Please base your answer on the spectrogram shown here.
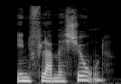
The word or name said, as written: INFLAMMATIONS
